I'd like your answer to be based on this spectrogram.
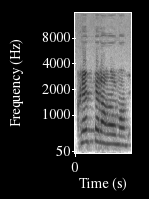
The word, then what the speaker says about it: Priscilla Holmans: Holmans, Priscilla Holmans, zeg ik dat goed of niet? Is dat jouw artiestennaam? Of, Priscilla Holmans is mijn naam, inderdaad. Artiestennaam en geboren naam.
